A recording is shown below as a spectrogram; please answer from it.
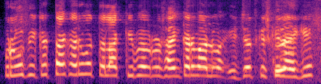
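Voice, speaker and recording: A man's voice: very high voice, steady tone, fast talker, crowd noise. A man playing an offended groom in a staged skit, accusing the bride's family. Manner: accusing and indignant. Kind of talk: improvised street skit acting.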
